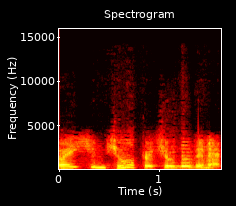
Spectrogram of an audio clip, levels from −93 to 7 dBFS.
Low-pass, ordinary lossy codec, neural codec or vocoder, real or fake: 14.4 kHz; AAC, 48 kbps; codec, 44.1 kHz, 0.9 kbps, DAC; fake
